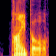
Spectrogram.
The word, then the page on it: pipal: British English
